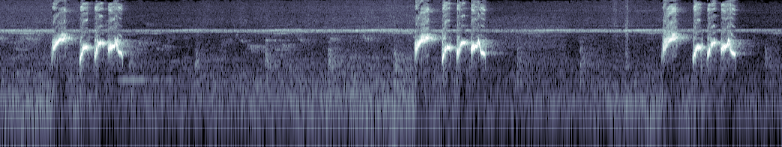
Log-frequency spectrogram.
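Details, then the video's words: Red-whiskered bulbul singing a long double twisted training phrase for teaching caged birds: three repeats, each a bright upward-sweeping note followed by three rapid looping chirps, spaced about three seconds apart, with a constant thin high tone behind. "luyện giọng cho chào mào hót hay - Giọng kép xoắn dài"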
